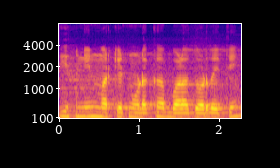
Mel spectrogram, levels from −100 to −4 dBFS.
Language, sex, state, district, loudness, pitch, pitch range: Kannada, male, Karnataka, Belgaum, -15 LUFS, 135 Hz, 130-140 Hz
